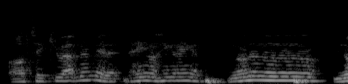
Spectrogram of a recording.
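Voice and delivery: high, soft pet-talk pleading; talking to the dog. Real, not acted. Owner softly begging his restless dog to wait. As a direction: coax the dog gently, voice up high.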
